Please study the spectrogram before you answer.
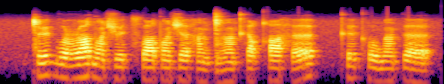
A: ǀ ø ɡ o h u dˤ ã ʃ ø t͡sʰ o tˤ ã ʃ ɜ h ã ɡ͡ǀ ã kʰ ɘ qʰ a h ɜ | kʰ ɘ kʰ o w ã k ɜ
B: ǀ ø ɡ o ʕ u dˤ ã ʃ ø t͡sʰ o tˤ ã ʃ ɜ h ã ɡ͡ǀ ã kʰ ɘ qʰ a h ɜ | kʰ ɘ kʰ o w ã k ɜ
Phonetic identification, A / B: B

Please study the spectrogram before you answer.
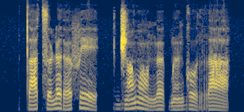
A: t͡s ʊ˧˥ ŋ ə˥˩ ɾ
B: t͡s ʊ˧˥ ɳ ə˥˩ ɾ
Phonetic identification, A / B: B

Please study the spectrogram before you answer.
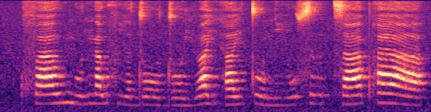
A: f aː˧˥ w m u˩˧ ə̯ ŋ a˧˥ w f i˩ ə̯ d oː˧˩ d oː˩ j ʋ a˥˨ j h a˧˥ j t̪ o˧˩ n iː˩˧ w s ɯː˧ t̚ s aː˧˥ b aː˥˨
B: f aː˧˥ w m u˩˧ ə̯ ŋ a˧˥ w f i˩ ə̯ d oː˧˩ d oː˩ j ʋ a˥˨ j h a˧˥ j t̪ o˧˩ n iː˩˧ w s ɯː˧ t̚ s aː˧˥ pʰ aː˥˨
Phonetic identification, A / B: B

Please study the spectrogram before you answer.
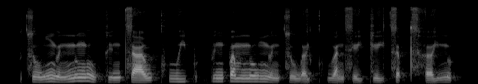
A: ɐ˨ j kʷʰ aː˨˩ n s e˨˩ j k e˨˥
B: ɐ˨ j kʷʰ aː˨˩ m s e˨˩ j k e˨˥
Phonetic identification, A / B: A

